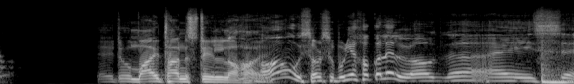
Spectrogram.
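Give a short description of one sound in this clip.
A man speaks with animation, close up.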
